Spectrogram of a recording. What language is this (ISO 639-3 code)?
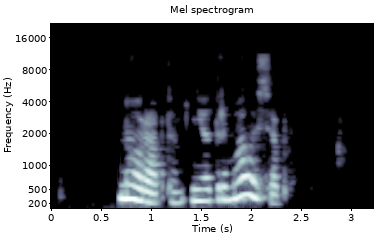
bel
